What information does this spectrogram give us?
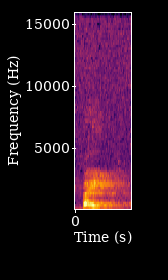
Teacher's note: there's a pop of that air. It's like you're letting it build up in your mouth and you pop it out, right? So you need your mouth to read as being closed for that.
